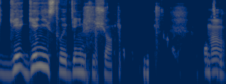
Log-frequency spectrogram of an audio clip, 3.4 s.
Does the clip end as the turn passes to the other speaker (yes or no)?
yes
